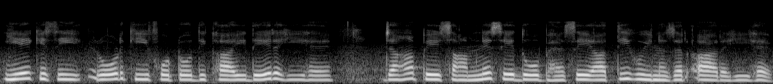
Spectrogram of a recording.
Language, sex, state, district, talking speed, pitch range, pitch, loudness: Hindi, male, Rajasthan, Jaipur, 165 wpm, 210-235 Hz, 220 Hz, -13 LUFS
